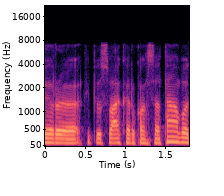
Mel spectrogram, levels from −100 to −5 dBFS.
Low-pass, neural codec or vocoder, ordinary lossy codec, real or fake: 7.2 kHz; none; Opus, 32 kbps; real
